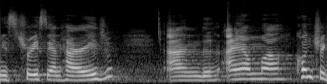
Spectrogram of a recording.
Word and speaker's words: Harriage: My name is Tracey-Ann Harriage.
